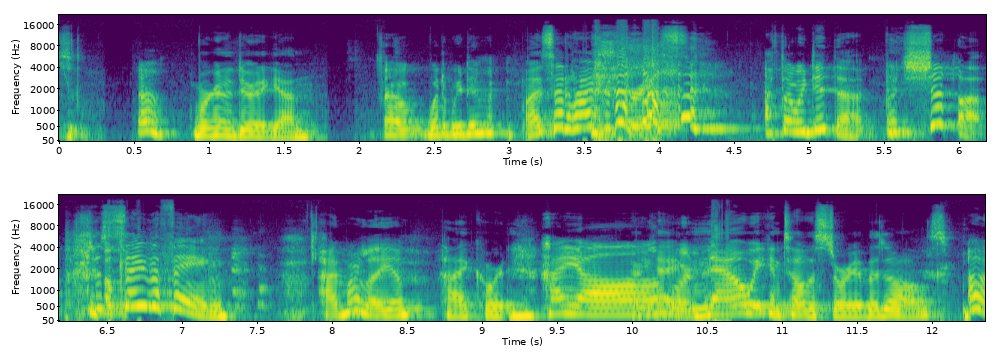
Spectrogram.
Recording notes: It’s the annual Halloween live show at Romarin et Corbeaux in Oxford, AL!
